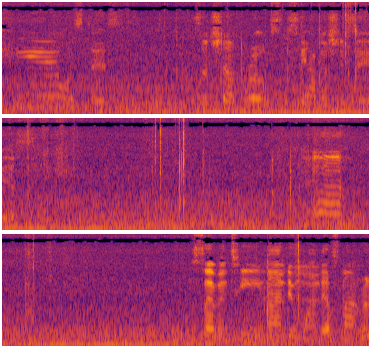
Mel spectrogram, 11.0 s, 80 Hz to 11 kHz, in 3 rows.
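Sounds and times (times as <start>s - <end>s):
refrigerator case hum: 0.0s - 11.0s
plastic packaging rustling: 2.7s - 5.8s.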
